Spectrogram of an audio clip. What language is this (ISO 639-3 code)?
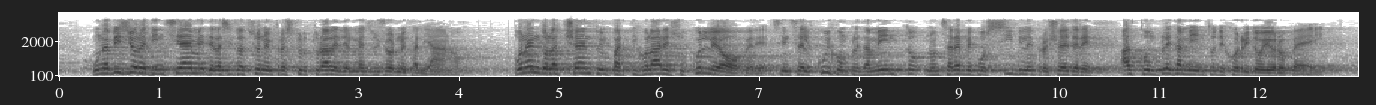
ita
